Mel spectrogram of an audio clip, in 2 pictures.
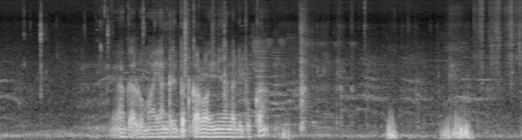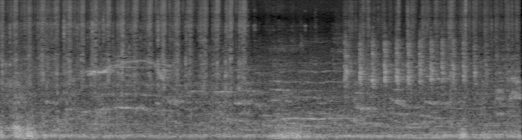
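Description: A stiff brush scrubs briskly over a metal part.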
